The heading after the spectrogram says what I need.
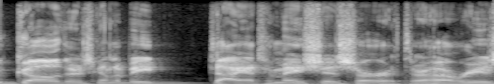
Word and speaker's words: diatomaceous: situation, the kind of homegrown solution, is this diatomaceous. How do you say it? The diatomaceous earth. You know how to say it, Crows, don't you? Diatomaceous?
